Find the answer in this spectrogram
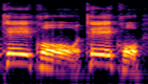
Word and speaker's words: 抵抗: 발음은 테이코, 저항하는 저자가 되겠습니다.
